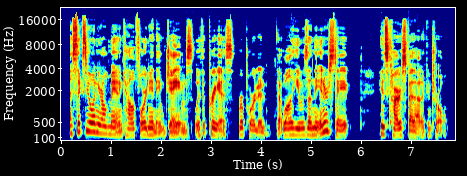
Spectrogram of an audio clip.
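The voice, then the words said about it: Strained, failing voice. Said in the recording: “my voice is on its way out right now”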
